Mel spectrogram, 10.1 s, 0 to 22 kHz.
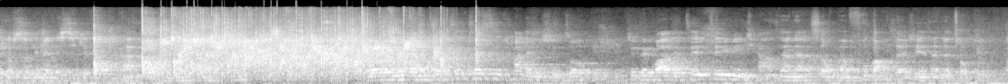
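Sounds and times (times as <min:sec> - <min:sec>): audience applauding: 0:01.4 - 0:04.9.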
